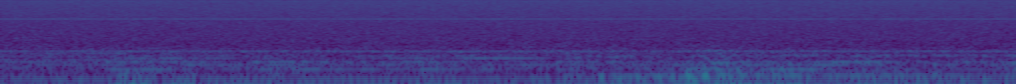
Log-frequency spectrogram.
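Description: A man murmurs quietly close to a microphone.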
